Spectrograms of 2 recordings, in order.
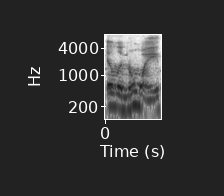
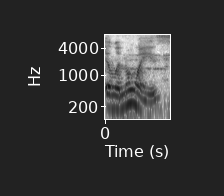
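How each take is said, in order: First: The final S is silent. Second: The final S is pronounced. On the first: "they don't say Illinois" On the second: "because here you pronounce the S"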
